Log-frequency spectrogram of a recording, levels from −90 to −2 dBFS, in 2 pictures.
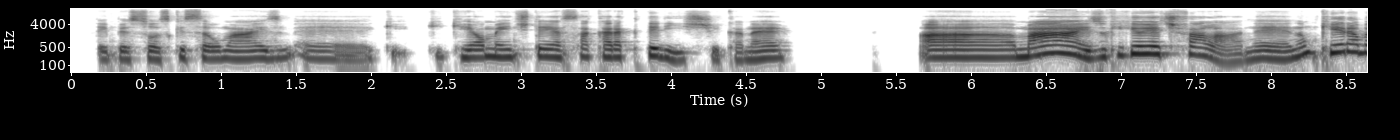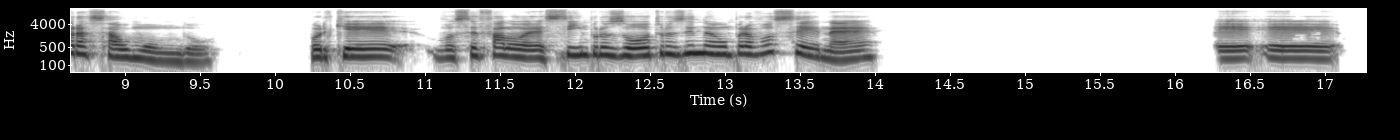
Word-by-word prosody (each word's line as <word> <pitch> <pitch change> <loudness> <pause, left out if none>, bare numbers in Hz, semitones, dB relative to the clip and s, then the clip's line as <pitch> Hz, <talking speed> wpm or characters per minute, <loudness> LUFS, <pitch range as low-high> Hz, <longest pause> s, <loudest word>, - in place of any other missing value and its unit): Tem 170 - -10
pessoas 170 0 -6
que 200 - -6
são 185 -2 -4
mais, 185 +1 -3
eh, 180 - -11
que - - -18 0.2
que 205 - -8
realmente 205 +2 -3
tem 220 -1 -2
essa 215 +2 -4
característica, 205 -7 -3
né. 185 +3 -3 0.9
Ah, 200 0 +3
mas 235 -4 +7
o 210 - -2
que 250 +4 -7
que 285 - 0
eu - - +6
ia 275 - +5
te 275 0 -2
falar, 140 - -2
né. 180 0 -3
Não 275 +10 -1
queira 325 +2 +2
abraçar 275 -8 +2
o 205 - -1
mundo, 150 -6 -6 0.6
porque 215 +4 +1 0.2
você 195 +5 -4
falou, 230 -3 0
é 195 -1 +1
sim 250 +7 -2
para 260 0 -2
os 240 -2 -1
outros 245 +3 +1
e 295 - +3
não 275 -3 +2
pra 275 0 +1
você, 280 -4 -2
né. 185 +3 -1 2.2
Eh 180 0 -1
eh. 185 -2 -1
200 Hz, 150 wpm, -22 LUFS, 185-245 Hz, 2.2 s, mas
